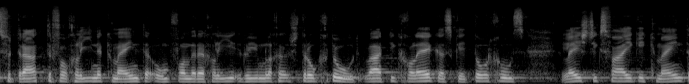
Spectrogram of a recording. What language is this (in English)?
Swiss German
